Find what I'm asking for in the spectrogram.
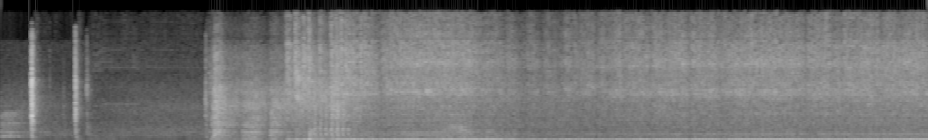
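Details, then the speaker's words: Car being prepped for dyno, cooling system still full of air being bled: a couple of clicks, short crank, then fires quickly into a steady, even idle hum; starts up much better, crisp and clean. "but it starts up way better sounds so crisp and clean i love it"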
